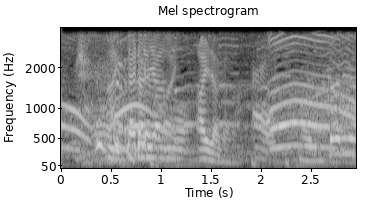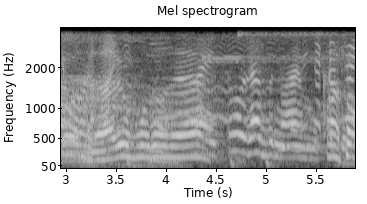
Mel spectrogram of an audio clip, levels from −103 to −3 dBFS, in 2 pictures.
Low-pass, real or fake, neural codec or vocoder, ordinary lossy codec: 3.6 kHz; real; none; none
